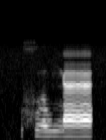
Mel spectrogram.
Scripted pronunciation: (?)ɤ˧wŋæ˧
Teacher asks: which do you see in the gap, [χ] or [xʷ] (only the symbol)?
xʷ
